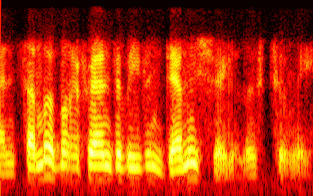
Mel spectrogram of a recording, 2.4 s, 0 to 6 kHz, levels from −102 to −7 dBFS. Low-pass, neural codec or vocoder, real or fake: 5.4 kHz; none; real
